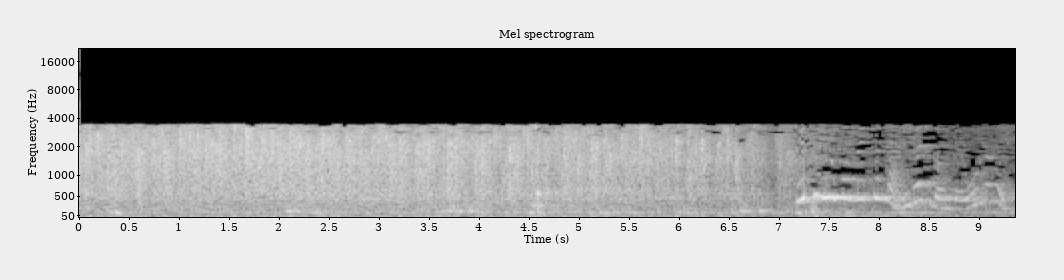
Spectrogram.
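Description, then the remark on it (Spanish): An audience at a panel discussion applauds the panel with steady, dense clapping for around seven seconds, then the clapping thins out as a single voice starts speaking over the tail end. “Entonces, antes de empezar, vamos a dar un aplauso al panel y también a la señora.”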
